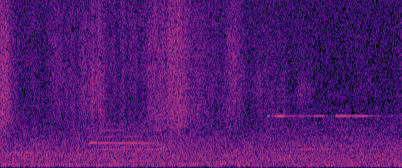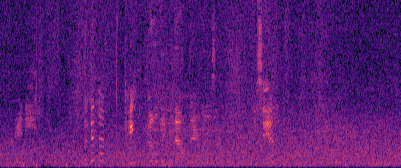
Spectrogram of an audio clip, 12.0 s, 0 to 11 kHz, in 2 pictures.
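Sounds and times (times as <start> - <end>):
wind buffeting microphone: 1.8 - 12.0.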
